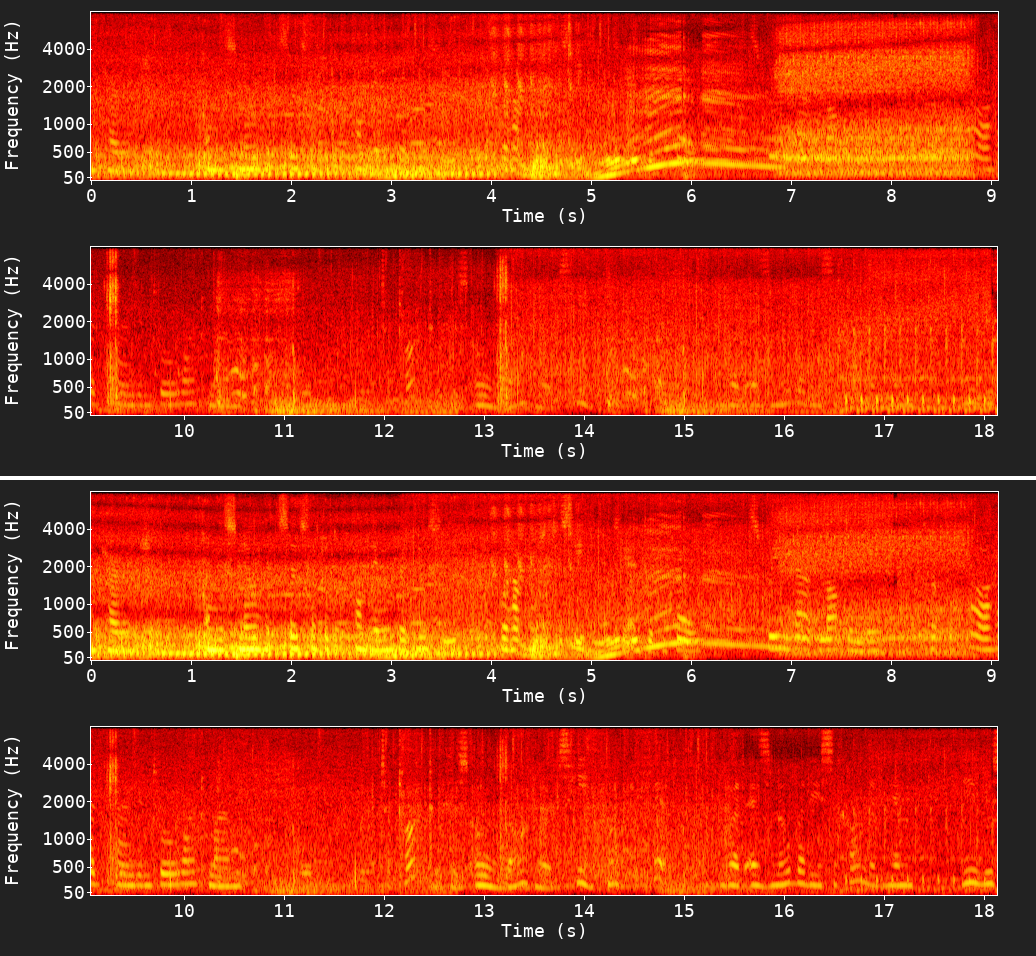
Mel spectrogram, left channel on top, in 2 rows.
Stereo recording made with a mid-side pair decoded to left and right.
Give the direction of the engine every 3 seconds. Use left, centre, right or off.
right, centre, left, left, left, left.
